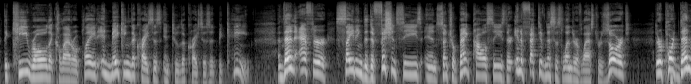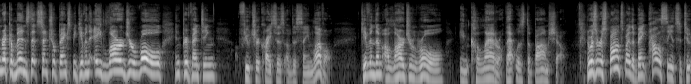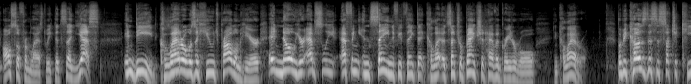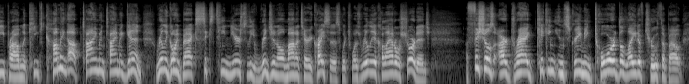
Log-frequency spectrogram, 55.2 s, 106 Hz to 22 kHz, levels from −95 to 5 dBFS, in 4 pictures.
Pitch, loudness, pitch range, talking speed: 210 Hz, -25 LUFS, 165-235 Hz, 160 wpm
